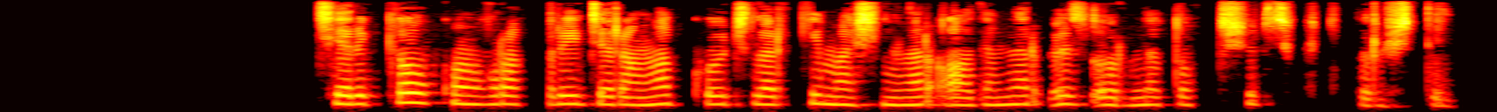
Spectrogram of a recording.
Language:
Uyghur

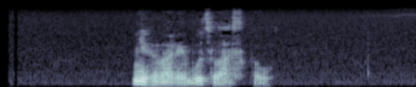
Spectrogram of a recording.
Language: Belarusian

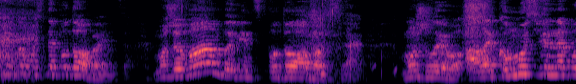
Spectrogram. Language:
Ukrainian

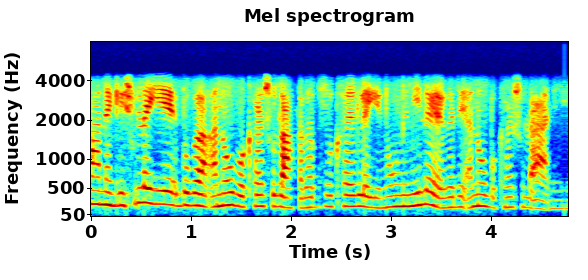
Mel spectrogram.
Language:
Manipuri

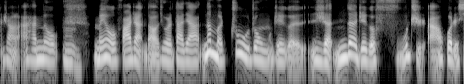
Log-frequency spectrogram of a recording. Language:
Chinese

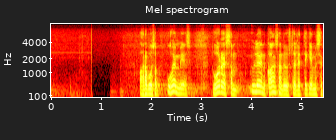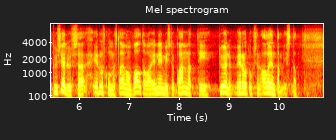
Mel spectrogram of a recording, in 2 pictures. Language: Finnish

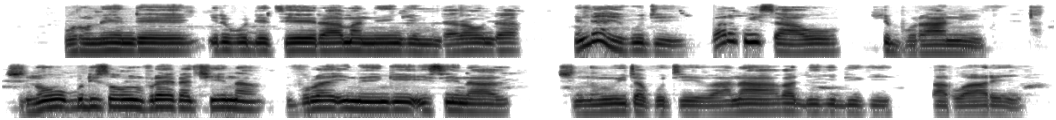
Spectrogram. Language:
Ndau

